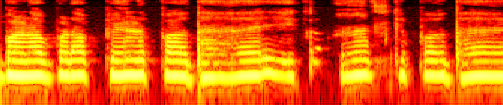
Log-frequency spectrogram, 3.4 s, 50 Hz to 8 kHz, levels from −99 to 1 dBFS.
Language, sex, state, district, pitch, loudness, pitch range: Hindi, female, Jharkhand, Palamu, 210 Hz, -17 LUFS, 205-215 Hz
